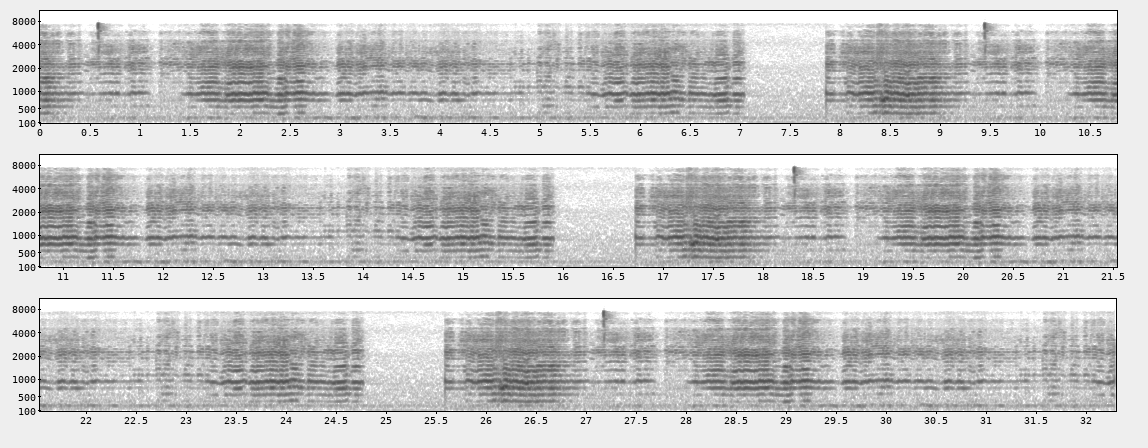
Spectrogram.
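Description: Fly buzzing in flight, a whine that wavers up and down in pitch. The buzz is a recording of about nine seconds played on a loop, with a short break between repeats.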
